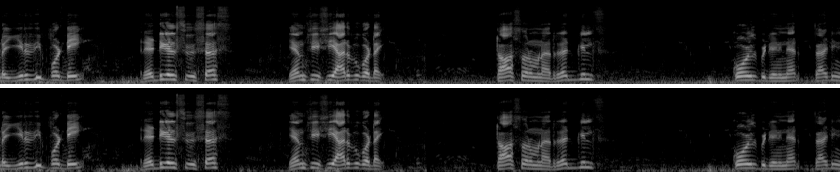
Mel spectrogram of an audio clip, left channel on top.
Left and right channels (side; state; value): left; noise; rumble, 21 dB below the sound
